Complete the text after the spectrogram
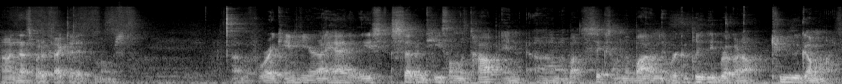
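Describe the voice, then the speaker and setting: A man in his thirties from Florida speaks in a low voice, casual and frank, with plenty of um's and uh's. He is a dental patient giving a testimonial to camera. The sound is very echoey, with a faint hiss of noise behind him. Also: fast talker. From Florida, USA. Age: 30s. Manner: relaxed, frank, many fillers and um's.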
